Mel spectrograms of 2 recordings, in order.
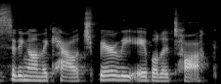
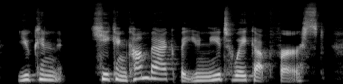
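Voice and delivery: irritated, angry, insistent voice; 3 semitones higher than usual. Retelling a recovery nurse urging the speaker to wake up: imitating an angry nurse. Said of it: "she was getting angry with me".

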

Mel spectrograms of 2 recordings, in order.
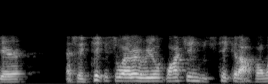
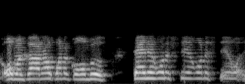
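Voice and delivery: put-on very high, pleading, begging little kid voice; 10 semitones higher than usual. Retelling how the listener's little brother begged their dad to stay, imitating a child begging. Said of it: "He was begging your dad".

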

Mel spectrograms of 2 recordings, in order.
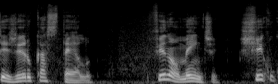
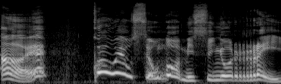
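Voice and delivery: silly put-on storybook voice, high and sing-song; 5 semitones higher, 3 dB louder than usual. A child playing make-believe answers a playmate crowned caterpillar king, funny voice. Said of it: "fazendo uma voz engraçada".

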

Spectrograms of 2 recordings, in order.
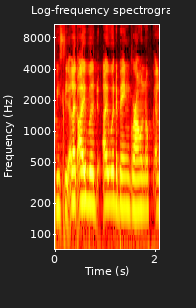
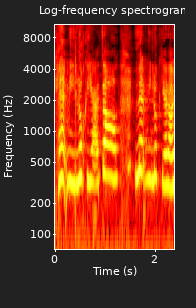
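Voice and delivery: very high, shrieking, pestering scream; 11 semitones higher than usual. Retelling a car ride as a child begging for a doll: imitating a child screaming. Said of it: "I was screaming the car down".

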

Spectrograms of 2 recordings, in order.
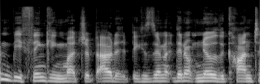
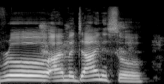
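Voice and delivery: slow, put-on British accent by American speaker; 4 semitones higher, 4 dB louder than usual. Recalling the first line they learned to say in a british accent. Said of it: "the first thing I learned to say in a British accent".

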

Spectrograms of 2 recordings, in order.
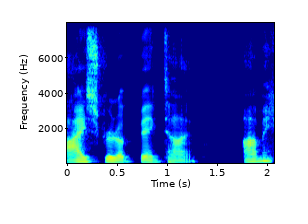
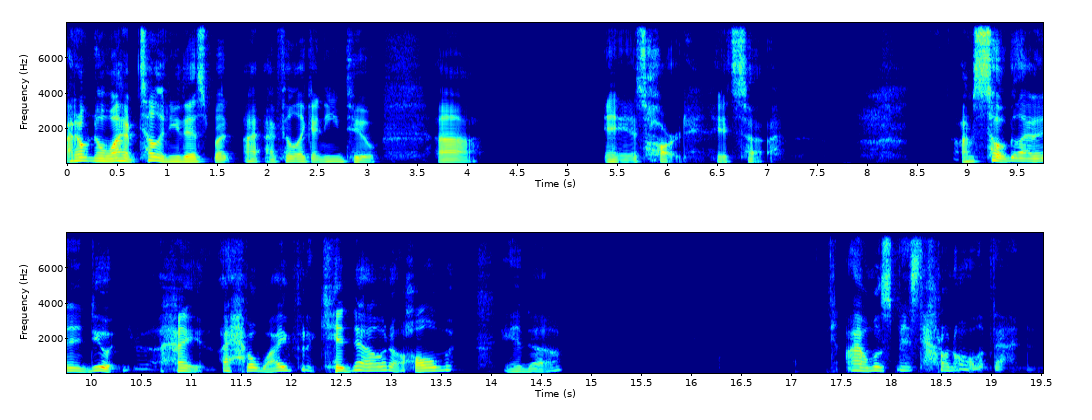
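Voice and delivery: crying, tearful voice, speaking through tears; 4 semitones higher than usual. Sharing a personal story with the listener; crying. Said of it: "I'm sorry, I'm crying".

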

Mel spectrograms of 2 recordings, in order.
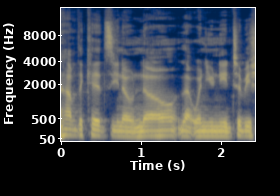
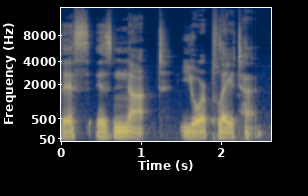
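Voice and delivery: very calm yet icy cold voice; 2 semitones lower than usual. Retelling what they told shocked kids after slamming books down, calm but cold. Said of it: "in a very calm but cold voice".

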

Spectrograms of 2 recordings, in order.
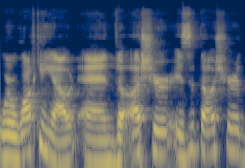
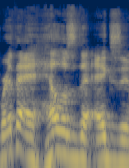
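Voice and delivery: ordinary talk

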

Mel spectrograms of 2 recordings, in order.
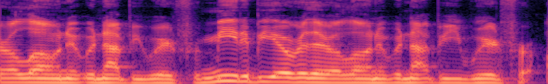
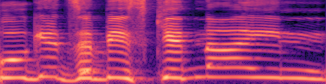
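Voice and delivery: put-on very high, goofy, weird German accent; 13 semitones higher than usual. Describing a goofy wiener dog character who overeats, in a weird German accent. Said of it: "weird German accent".

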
